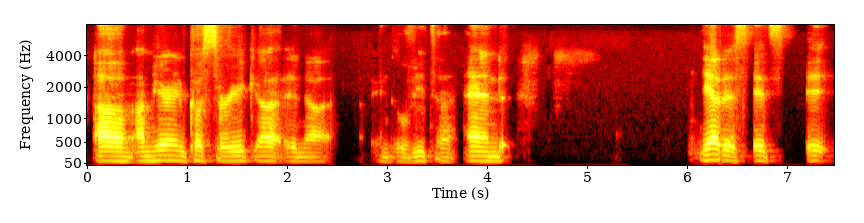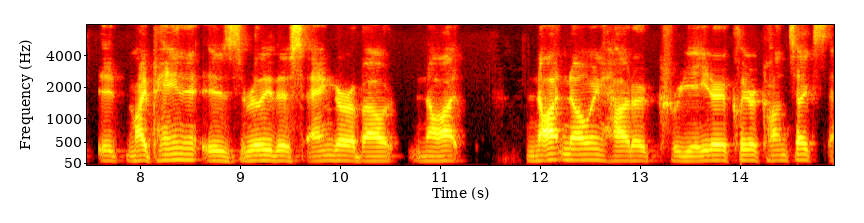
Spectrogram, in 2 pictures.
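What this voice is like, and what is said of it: Strained, barely functional voice. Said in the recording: “my voice is not functional”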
